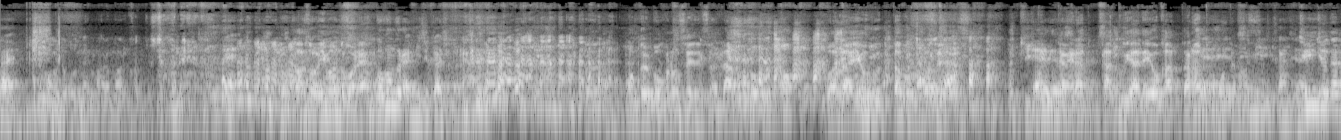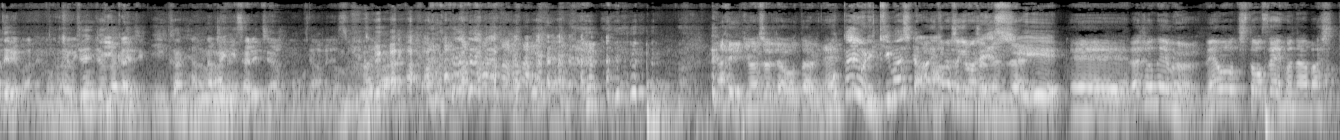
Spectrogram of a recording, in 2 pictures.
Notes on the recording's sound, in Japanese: 公開収録。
